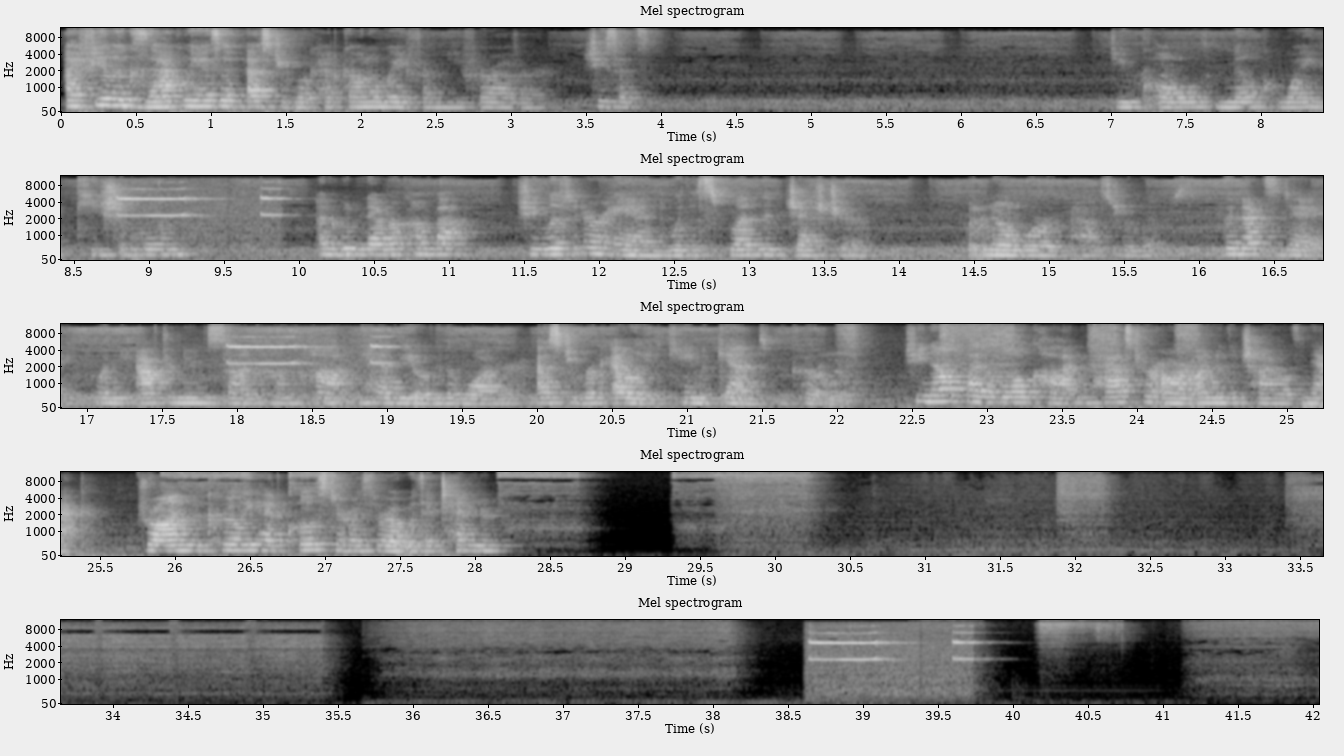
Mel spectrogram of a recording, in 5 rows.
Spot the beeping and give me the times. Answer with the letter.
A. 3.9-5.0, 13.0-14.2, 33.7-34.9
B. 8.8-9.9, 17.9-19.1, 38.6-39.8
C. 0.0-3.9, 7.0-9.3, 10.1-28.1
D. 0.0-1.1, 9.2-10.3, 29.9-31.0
B.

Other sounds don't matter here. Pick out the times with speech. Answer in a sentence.
The speech can be heard from 0.0 to 3.9 s, from 7.0 to 9.3 s and from 10.1 to 28.1 s.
